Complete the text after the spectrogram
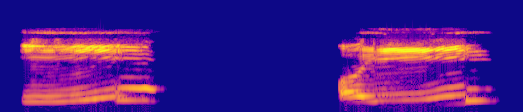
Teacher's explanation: कंठ कंठ तालाव्य से बोला जाता है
